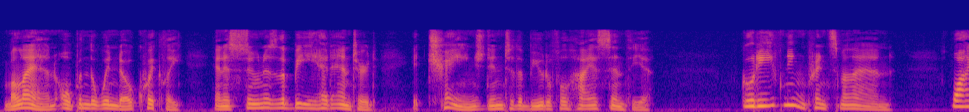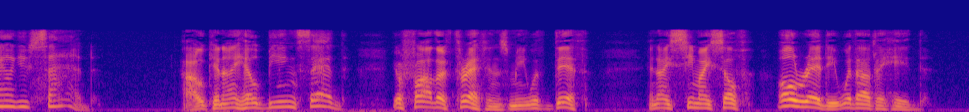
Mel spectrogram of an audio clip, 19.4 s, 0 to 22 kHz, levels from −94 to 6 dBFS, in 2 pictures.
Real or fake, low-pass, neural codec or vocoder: real; 7.2 kHz; none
